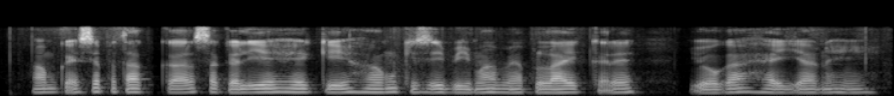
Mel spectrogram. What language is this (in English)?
Magahi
